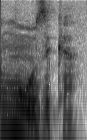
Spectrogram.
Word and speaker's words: музыка: Et pour écrire musica, M, O, Z, I, K, A, avec un accent tonique sur le U. Это музыка.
